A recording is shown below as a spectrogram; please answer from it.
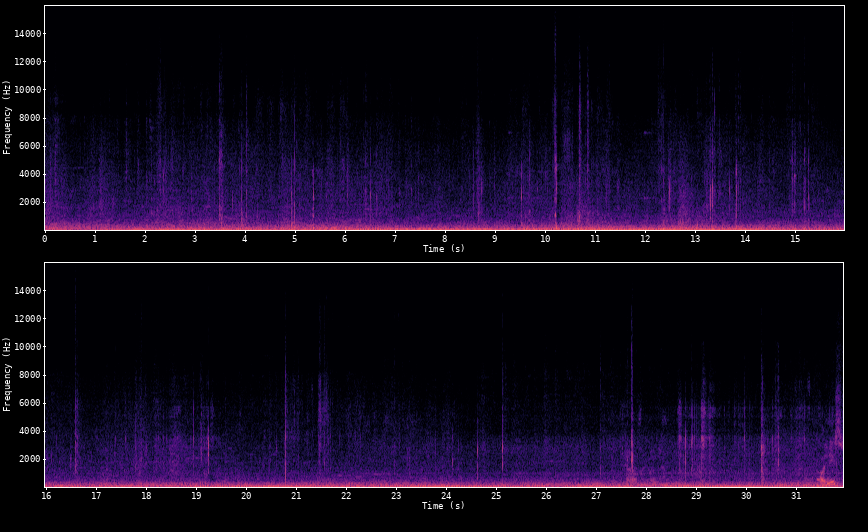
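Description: Supermarket aisle ambience: a steady low rumble with frequent light clicks and rattles throughout, under indistinct background voices.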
